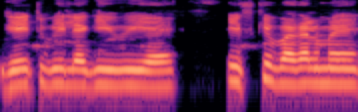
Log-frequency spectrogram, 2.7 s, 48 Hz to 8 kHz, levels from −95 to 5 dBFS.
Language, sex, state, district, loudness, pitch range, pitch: Hindi, male, Bihar, Lakhisarai, -17 LUFS, 165-180 Hz, 170 Hz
